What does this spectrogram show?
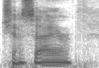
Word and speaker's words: Cheshire: A police chief in, I think it's Cheshire, is how you say it, Cheshire, appeared for an arraignment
